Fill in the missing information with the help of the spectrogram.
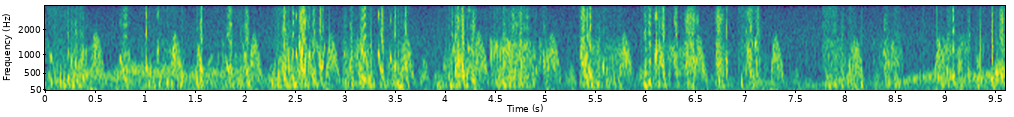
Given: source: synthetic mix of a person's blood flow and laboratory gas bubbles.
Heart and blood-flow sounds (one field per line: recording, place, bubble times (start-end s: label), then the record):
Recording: Doppler ultrasound of blood flow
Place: subclavian vein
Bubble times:
0.00-0.47 s: bubbles
0.72-0.86 s: bubbles
0.92-1.40 s: bubbles
1.47-2.11 s: bubbles
2.23-2.83 s: bubbles
2.95-3.67 s: bubbles
3.89-5.05 s: bubbles
5.32-5.80 s: bubbles
5.93-6.54 s: bubbles
6.68-7.22 s: bubbles
7.77-8.20 s: bubbles
8.27-8.59 s: bubbles
8.91-9.40 s: bubbles
9.43-9.60 s: bubbles
From the record:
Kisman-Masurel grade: 342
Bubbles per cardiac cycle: rolling drumbeat, 9 or more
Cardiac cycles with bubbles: 100%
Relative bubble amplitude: moderate (0.250 to 0.450)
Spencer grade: 3 (all of the cardiac periods contain showers or single bubble signals, but not dominating or overriding the cardiac motion signals)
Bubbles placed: anywhere in the cardiac cycle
